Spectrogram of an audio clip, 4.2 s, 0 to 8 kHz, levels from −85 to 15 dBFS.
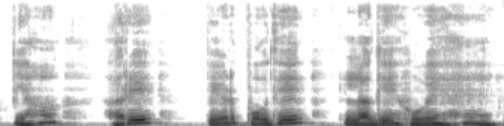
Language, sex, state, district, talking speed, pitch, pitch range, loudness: Hindi, male, Jharkhand, Ranchi, 100 wpm, 170 Hz, 150-200 Hz, -14 LUFS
